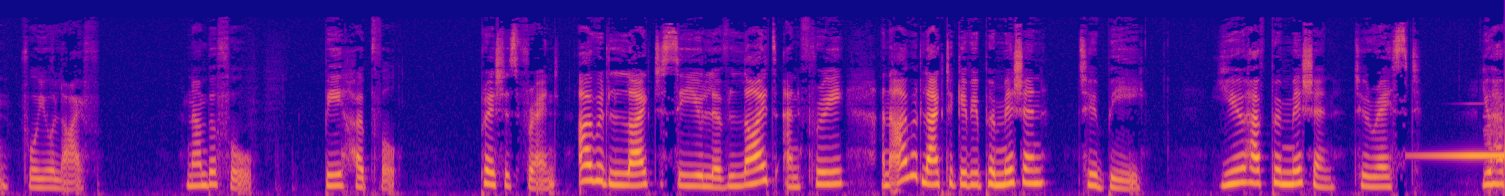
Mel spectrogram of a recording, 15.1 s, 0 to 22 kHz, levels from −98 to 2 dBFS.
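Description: Right after "have permission to", at about 14.06 s, a loudspeaker feedback squeal kicks in and runs to the end of the recording at 15.05 s. The mic is hearing its own speaker, and at 832 Hz the loop gain tops unity, so that tone feeds itself. You hear a single pitch swell up over roughly three quarters of a second until it sits about 5 dB louder than the speech.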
